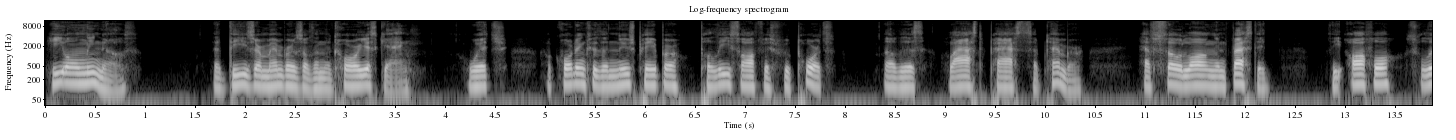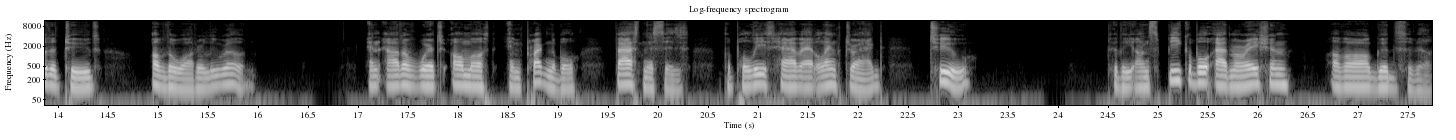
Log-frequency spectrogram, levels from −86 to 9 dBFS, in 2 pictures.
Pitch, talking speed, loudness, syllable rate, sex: 125 Hz, 125 wpm, -19 LUFS, 5.1 syllables/s, male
